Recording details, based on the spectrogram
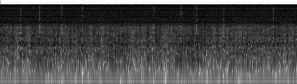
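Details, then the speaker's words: Keyway slot cut in a broach bushing on an Abene mill at the slowest table feed, slowed further: harsh, rough cutting noise with an uneven rattle and faint squeal; cutter chatter, suspected to be from a cutter not as sharp as thought. "let me try slowing her down just a little more well slower way down but i'm still getting some chatter i said this cutter may not be as sharp as i thought it was"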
